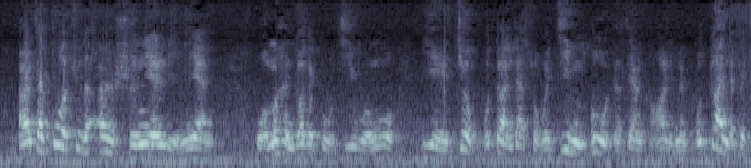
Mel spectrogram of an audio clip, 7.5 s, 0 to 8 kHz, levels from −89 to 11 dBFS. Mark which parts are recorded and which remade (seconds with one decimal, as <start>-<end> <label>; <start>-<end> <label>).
0.0-7.5 recorded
